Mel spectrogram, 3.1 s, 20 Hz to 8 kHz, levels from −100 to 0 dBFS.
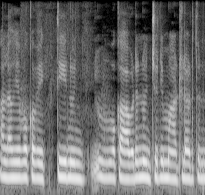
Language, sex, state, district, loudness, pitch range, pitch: Telugu, female, Andhra Pradesh, Visakhapatnam, -13 LUFS, 190-200 Hz, 200 Hz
